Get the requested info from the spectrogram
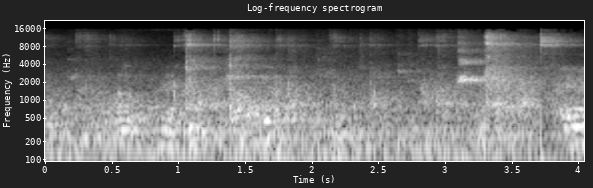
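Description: Table tennis rally: the ball clicking off the bats and the table in quick sharp hits, over voices in the hall.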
